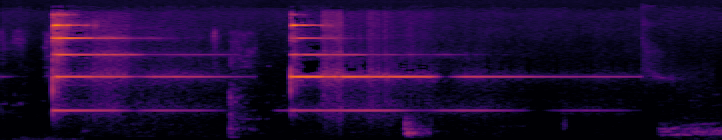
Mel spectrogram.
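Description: A small bell rings twice, clear and ringing, and slowly fades.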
